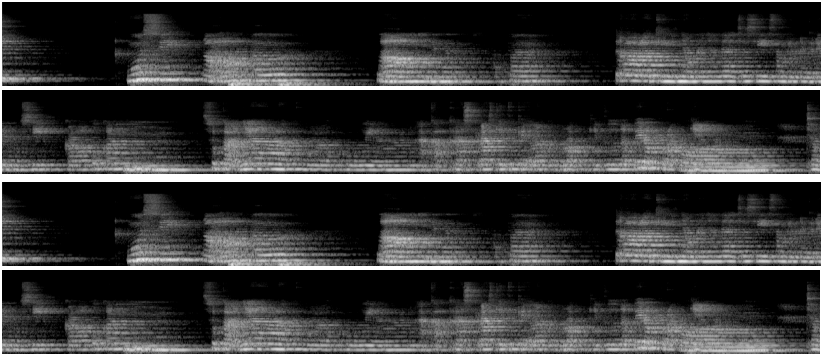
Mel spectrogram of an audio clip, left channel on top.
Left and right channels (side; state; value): both; identical; correlation 1.00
